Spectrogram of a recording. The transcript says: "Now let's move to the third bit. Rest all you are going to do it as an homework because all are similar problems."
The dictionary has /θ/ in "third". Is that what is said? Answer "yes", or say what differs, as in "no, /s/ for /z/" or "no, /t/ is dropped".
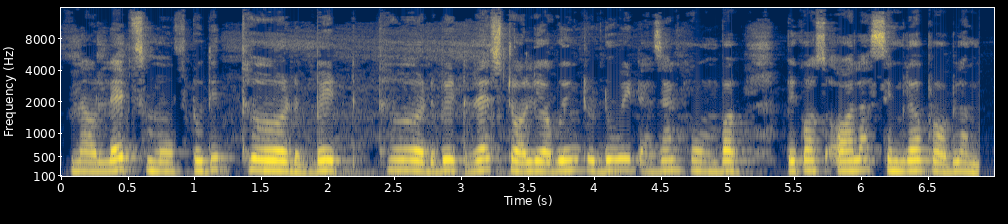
no, /t/ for /θ/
